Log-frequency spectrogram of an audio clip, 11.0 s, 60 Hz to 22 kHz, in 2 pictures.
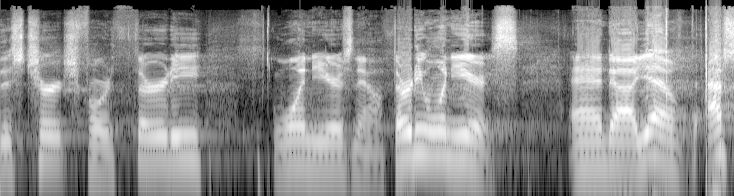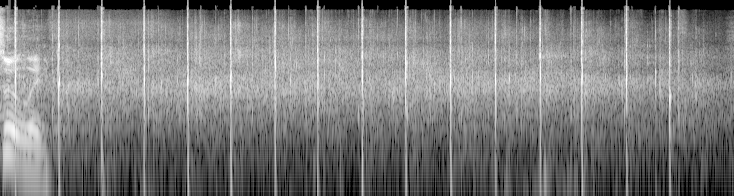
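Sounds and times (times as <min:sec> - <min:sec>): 
speech: 0:00.0 - 0:06.0
congregation clapping in a steady rhythm: 0:05.0 - 0:11.0
scattered applause from a large crowd: 0:05.8 - 0:11.0.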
